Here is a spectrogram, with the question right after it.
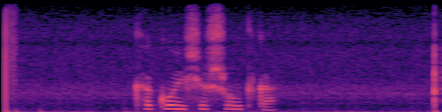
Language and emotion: Russian, positive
